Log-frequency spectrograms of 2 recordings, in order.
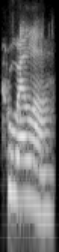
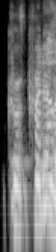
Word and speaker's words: Cronulla: He said Cruella. Cronulla.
